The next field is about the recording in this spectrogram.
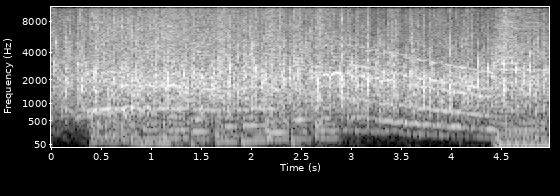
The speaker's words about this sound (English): Uh, please, ladies and gentlemen, a huge round of applause for Lloyd Langford.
